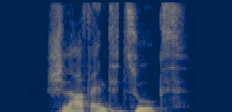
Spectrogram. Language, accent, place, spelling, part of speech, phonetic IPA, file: German, Germany, Berlin, Schlafentzugs, noun, [ˈʃlaːfʔɛntˌt͡suːks], De-Schlafentzugs.ogg
- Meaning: genitive of Schlafentzug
